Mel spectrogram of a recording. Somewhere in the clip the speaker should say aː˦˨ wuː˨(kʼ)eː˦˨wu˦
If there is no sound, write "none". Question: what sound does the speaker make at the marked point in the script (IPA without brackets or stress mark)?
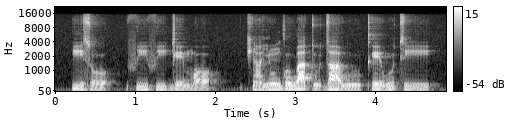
kʼ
